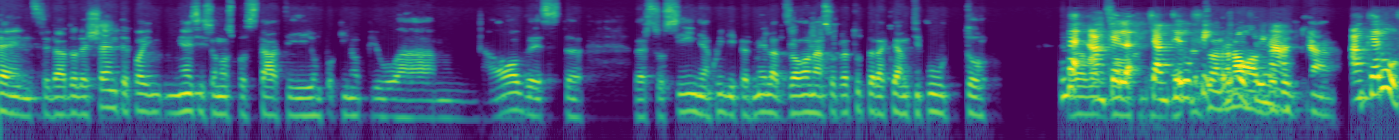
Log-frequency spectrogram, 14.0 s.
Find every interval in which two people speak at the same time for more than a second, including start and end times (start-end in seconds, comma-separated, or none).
10.6-13.0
